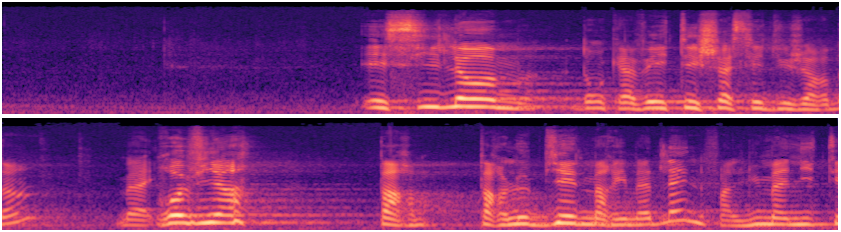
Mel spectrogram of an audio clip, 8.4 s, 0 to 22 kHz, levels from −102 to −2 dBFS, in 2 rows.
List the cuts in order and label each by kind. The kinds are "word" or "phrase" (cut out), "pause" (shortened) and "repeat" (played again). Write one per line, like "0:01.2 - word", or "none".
0:05.0 - word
